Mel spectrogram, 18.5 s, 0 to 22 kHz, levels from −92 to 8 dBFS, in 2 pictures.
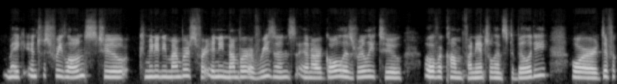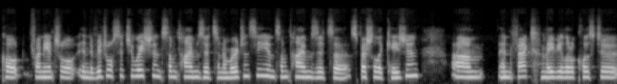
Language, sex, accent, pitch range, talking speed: English, female, American, 230-270 Hz, 140 wpm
